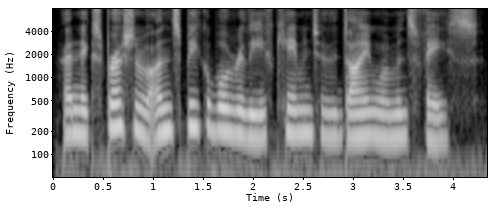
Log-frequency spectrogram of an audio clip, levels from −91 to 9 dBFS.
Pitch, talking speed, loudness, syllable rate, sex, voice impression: 180 Hz, 150 wpm, -17 LUFS, 4.9 syllables/s, female, feminine, adult-like, tensed, powerful, slightly bright, clear, intellectual, friendly, elegant, lively, slightly sharp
